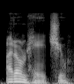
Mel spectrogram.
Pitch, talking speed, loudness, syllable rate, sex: 95 Hz, 320 wpm, -17 LUFS, 6.5 syllables/s, male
